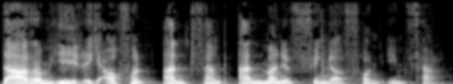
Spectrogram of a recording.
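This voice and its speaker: A man's voice: on the high side, lively intonation, takes it slowly, pitched above the performer's own voice. A man reading an audiobook, voicing a cautious, sly gambler. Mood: wary. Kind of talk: audiobook character voice.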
